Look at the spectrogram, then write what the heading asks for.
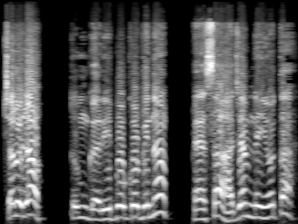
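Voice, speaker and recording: A man voicing a rude, dismissive village tailor in an animated moral story, scornful and brusque. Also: high-pitched, moderate pace, dry recording, studio quality.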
